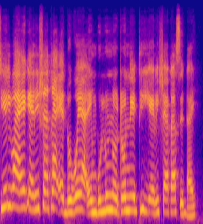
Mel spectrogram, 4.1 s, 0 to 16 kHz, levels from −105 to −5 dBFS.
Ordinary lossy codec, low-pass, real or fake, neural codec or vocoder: none; 14.4 kHz; fake; codec, 32 kHz, 1.9 kbps, SNAC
